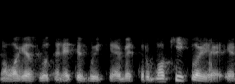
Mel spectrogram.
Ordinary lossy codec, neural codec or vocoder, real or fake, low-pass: Opus, 32 kbps; vocoder, 44.1 kHz, 80 mel bands, Vocos; fake; 3.6 kHz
